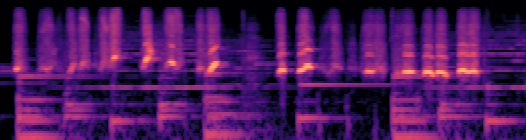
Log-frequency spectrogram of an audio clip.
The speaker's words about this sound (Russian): … начал насвистывать.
